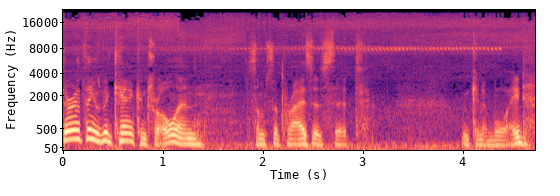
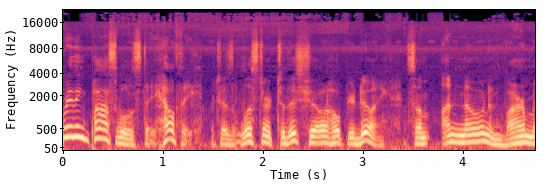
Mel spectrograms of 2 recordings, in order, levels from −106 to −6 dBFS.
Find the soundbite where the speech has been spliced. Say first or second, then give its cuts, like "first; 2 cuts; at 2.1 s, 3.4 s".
second; 2 cuts; at 1.4 s, 3.3 s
